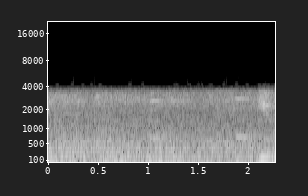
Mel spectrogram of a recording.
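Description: Steady road and engine rumble inside a moving car's cabin, with the tail of a sung note from the stereo at the very start.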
